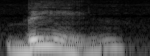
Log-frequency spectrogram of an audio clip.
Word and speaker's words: Bean: This mule, Bean, like rhymes with green, spelled with two E's, Bean didn't like too much weight on his back.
